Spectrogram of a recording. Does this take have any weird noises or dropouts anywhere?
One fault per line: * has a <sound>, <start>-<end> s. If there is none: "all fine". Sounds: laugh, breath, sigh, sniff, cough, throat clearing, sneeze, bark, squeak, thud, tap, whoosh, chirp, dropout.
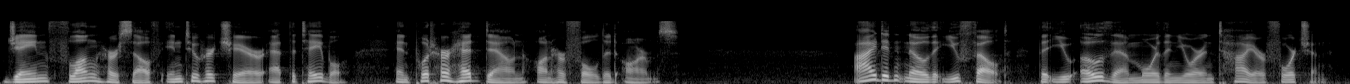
all fine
